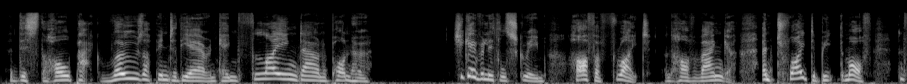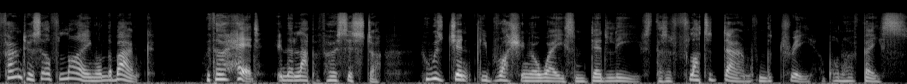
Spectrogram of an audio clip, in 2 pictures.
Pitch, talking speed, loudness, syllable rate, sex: 185 Hz, 225 wpm, -22 LUFS, 5.5 syllables/s, male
